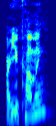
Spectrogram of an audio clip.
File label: Voice Acting es M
